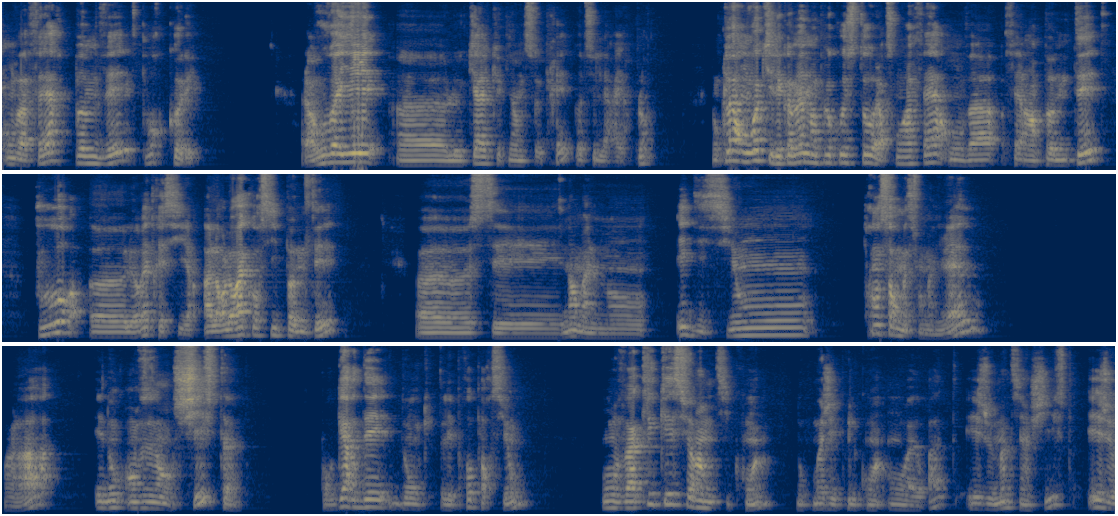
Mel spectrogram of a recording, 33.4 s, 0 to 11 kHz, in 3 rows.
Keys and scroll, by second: 0.7 super+v, 10.4 super+t, 14.1 Escape.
